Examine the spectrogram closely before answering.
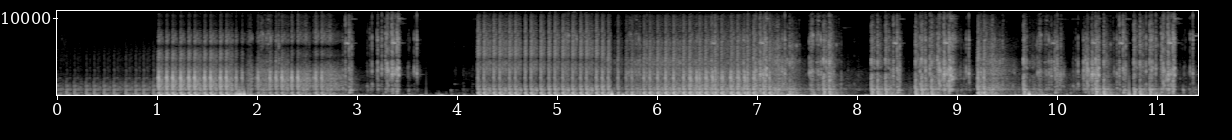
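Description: Rapid gunfire rattles from a video game.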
